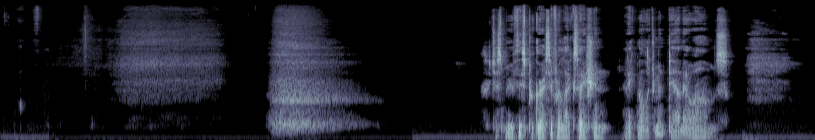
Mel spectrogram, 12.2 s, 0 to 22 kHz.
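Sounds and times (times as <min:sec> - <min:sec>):
slow breaths during a guided relaxation session: 0:00.8 - 0:05.8, 0:11.2 - 0:12.2
speech: 0:07.4 - 0:11.4.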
